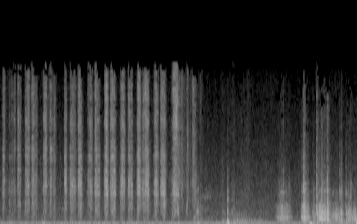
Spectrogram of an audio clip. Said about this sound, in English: I want to try and sand this without damaging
